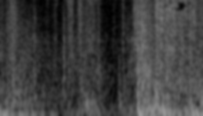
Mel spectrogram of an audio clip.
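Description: Wooden walls snap quickly into place.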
